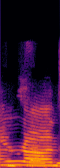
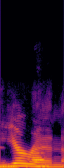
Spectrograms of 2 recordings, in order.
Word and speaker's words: Huron: I lived in my hometown for a little while, and that was Huron, South Dakota. Hot town, you guys. You can tell because people mispronounced it urine on purpose.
